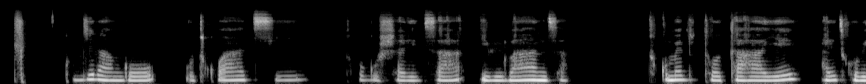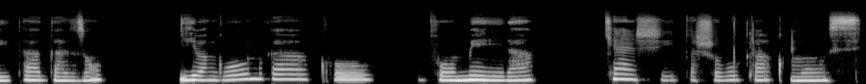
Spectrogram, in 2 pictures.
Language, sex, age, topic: Rundi, female, 25-35, education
